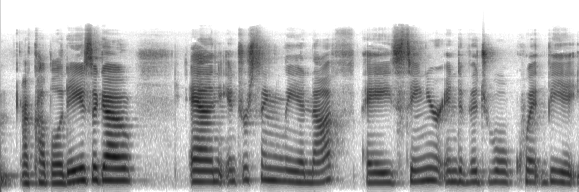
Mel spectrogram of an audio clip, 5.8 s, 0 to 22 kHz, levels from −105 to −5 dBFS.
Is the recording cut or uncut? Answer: uncut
